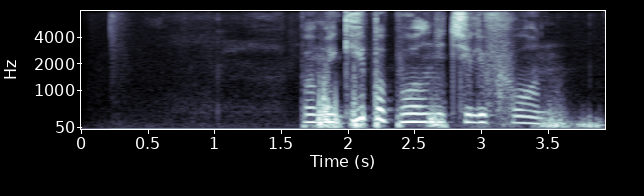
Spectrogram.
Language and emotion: Russian, neutral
